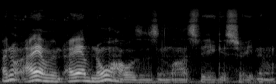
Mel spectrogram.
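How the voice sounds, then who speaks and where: Pitched fairly high, a man talks at a fairly quick pace with very wide pitch swings. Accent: Upper Midwest. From northern Minnesota. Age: 70s. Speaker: real estate investor and business owner. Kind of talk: casual interview.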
